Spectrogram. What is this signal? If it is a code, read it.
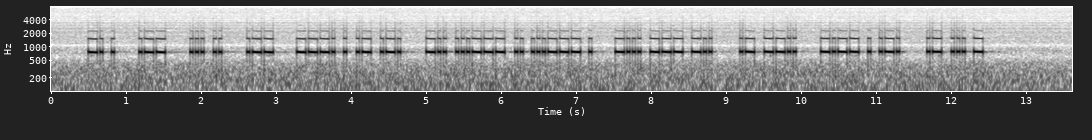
Morse code (Persian alphabet), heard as a keyed tone, hand-sent with a paddle, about 33 wpm, 750 Hz. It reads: نه و سی و چهار دقیقه بعد از ظهر است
